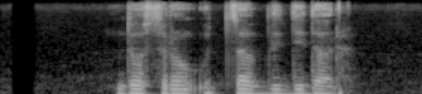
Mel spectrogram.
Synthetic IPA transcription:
d̪osroʔutːsʌbrid̪ʱːid̪ʌr

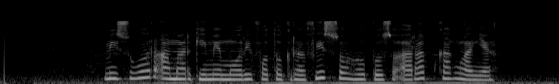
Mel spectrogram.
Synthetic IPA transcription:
misuwɔramarɡ̥i̤memoɾifot̪oɡ̥ɾafisɔɦɔb̥ɔ̤sɔ̰ʔaɾap̚kaŋlaɲah

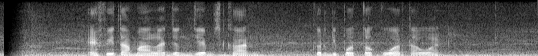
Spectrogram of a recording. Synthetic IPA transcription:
ʔɛfit̪amalad͡ʒɨŋd͡ʒɛmskan | kɨrdipɔt̪ɔkuwart̪awan

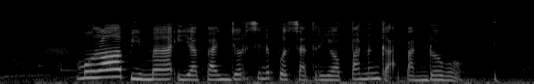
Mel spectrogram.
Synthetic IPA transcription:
mulɔb̥imaʔijab̥a̤ɲd͡ʒʊrsinəb̥ʊt̪̚sat̪ɾiɔpanəŋɡa̰ʔpanɖɔwɔ

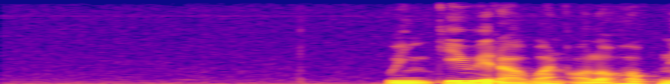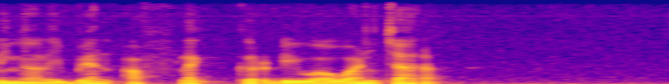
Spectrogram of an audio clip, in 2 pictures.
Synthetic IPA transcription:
wiŋkiwiɾawanʔɔ̰lɔɦɔk̚niŋalibɛna̰flɛkːɨrdiwawaɲt͡ʃaɾa̰

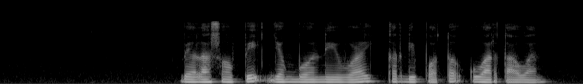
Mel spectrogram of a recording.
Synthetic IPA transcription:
belasɔpiʔd͡ʒɨŋbɔniwajkɨrdipɔt̪ɔkuwart̪awan

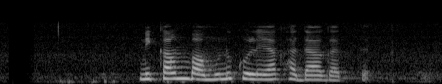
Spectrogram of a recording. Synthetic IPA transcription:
nikɐmbamunukulejakhad̪aːɡat̪ːə

